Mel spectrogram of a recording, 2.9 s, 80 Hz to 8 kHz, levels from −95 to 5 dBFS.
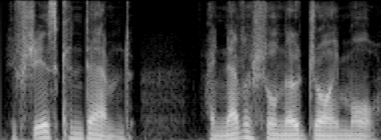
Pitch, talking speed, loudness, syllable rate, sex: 100 Hz, 210 wpm, -17 LUFS, 5.9 syllables/s, male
